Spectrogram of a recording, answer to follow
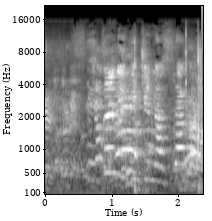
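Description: Several raised voices calling out and shouting over one another on a football pitch as a free kick is struck, the calls growing louder about a second in.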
